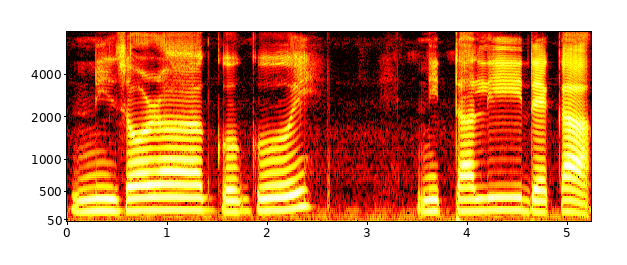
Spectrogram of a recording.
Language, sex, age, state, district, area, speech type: Assamese, female, 30-45, Assam, Lakhimpur, rural, spontaneous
